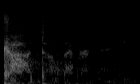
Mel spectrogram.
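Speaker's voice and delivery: broken, breathy whispered plea; anguished whisper. Acted. Peter at the wall begging God, whispered anguish. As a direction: whisper it through tears. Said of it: "with his face pressed against the wall saying".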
